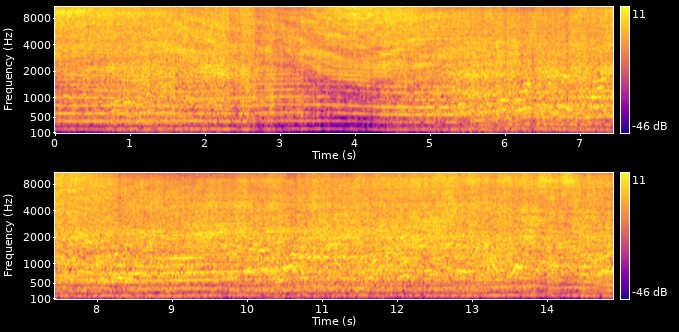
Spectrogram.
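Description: Race car engines roar loudly at high revs.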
